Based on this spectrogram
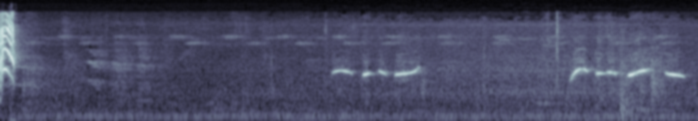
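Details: Parrot producing a brief loud squawk, then two bouts of wavering whistled notes that rise and dip in pitch, a few seconds apart, with a faint background hum.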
